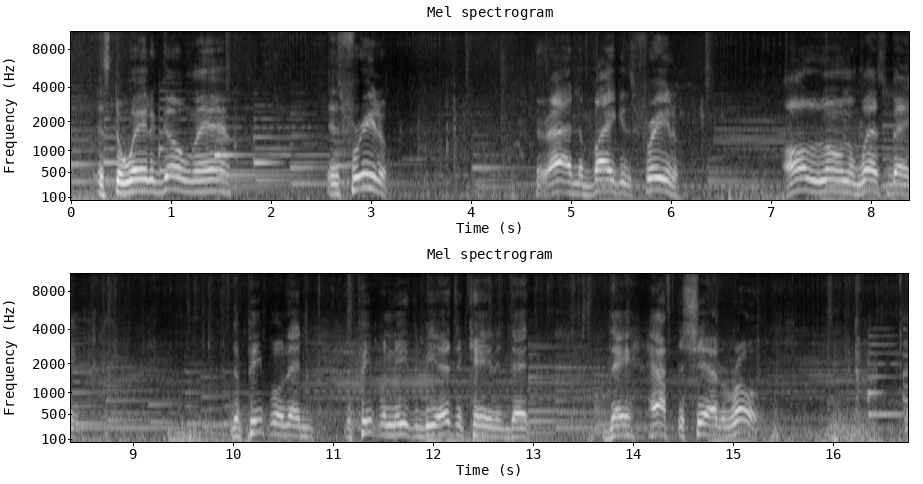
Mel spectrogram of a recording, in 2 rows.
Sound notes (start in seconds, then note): 9.9 train horn blowing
